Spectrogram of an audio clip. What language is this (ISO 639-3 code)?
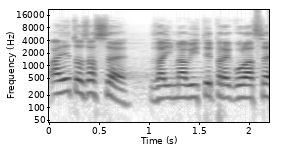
ces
